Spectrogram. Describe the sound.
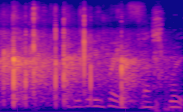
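Scattered hand claps from a small group, irregular and fairly soft, with voices murmuring underneath throughout.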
